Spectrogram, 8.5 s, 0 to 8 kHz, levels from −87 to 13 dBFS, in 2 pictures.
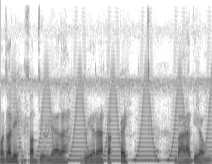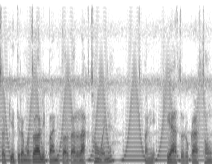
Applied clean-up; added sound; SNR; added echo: none; Alarm; 11 dB; none.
